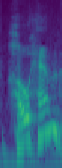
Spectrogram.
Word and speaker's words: Hohem: by a company called ho hem I think is how you say it it's pets h o h e em I'm gonna put the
